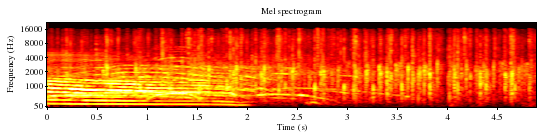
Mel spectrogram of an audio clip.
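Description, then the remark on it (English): An audience bursts into loud, sustained applause with whoops and cheers as four panel guests are brought out, dense clapping continuing throughout; a held sung or shouted tone rings out over it at first before fading into the crowd noise. “Listen to the crowd go nuts.”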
